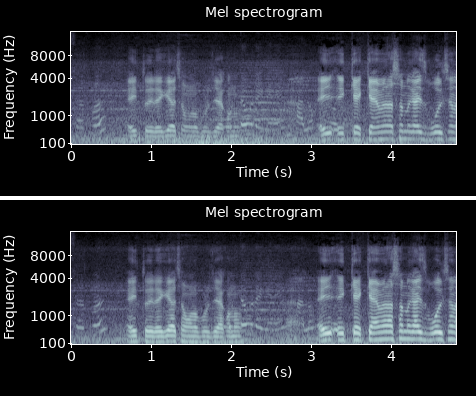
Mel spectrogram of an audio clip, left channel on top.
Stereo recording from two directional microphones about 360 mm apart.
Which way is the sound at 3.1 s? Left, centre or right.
Centre.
